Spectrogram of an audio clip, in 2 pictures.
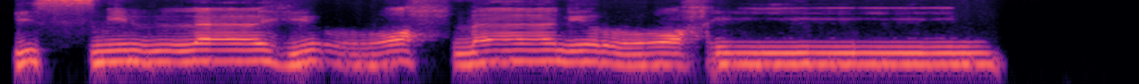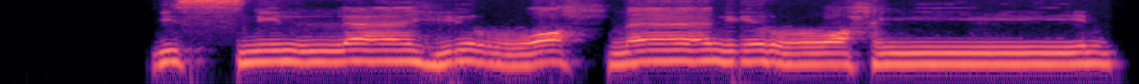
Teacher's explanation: Lam tidak jadi syiddah, ro tidak memantul ya.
